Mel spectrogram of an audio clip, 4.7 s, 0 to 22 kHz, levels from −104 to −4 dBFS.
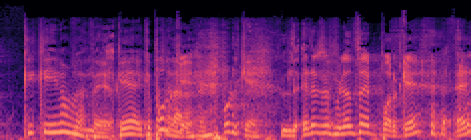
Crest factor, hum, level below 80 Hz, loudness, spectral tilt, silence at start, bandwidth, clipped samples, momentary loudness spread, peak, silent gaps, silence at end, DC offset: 16 dB; none; -42 dBFS; -29 LUFS; -6 dB/octave; 0 s; 14 kHz; under 0.1%; 5 LU; -14 dBFS; none; 0 s; under 0.1%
